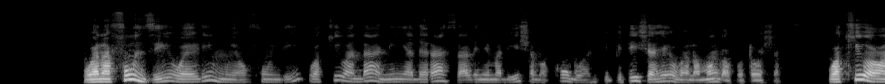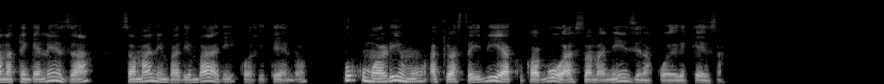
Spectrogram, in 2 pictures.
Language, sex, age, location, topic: Swahili, male, 25-35, Dar es Salaam, education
